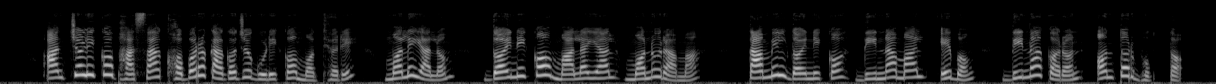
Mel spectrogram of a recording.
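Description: No technical faults can be heard anywhere in the speech, so there is nothing to set out in time order.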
